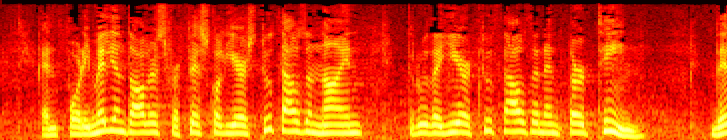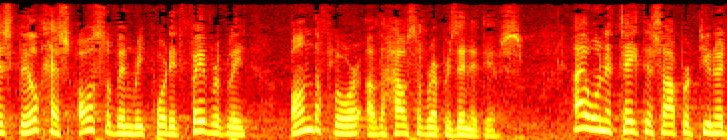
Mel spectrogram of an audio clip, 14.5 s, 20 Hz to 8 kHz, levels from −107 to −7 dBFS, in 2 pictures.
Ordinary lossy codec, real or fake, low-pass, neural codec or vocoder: MP3, 32 kbps; real; 7.2 kHz; none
